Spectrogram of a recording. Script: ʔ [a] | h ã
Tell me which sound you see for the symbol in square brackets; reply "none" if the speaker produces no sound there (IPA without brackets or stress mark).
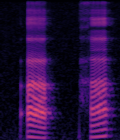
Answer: a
